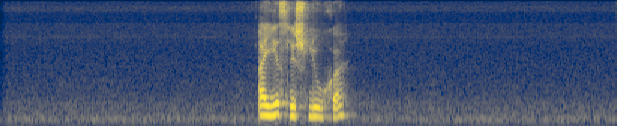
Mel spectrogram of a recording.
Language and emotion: Russian, neutral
